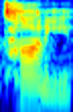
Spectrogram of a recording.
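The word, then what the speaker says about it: Taney: the supreme court and um chief justice robert tawny that's how you say his name looks like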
